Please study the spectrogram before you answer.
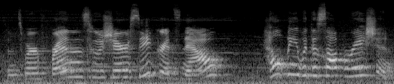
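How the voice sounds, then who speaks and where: A woman's voice: extremely high pitch, sing-song, moderate pace, bright, forceful tone, faint music behind, heavily acted. A woman playing a bubbly, impulsive and sentimental young sci-fi soldier in a video game, chirpy and playful. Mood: playful, whiny.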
